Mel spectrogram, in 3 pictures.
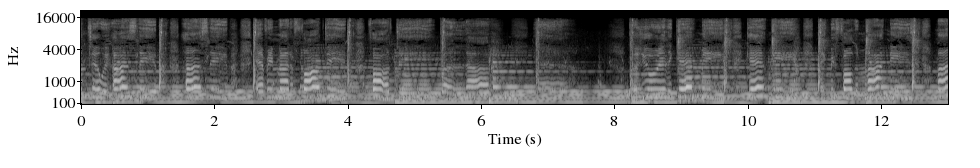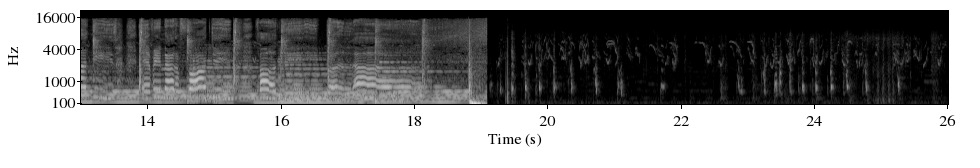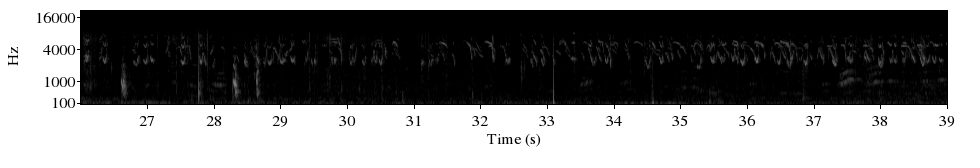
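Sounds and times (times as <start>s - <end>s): song music: 0.0s - 19.1s
chickens clucking: 19.1s - 39.0s.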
